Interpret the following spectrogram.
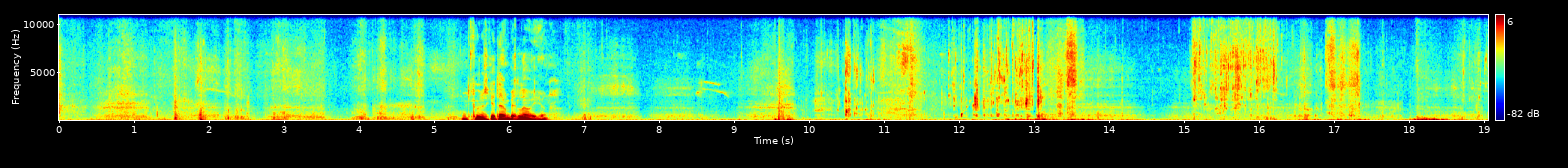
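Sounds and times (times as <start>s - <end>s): water splashing and trickling: 10.0s - 13.3s, 15.1s - 17.1s.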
